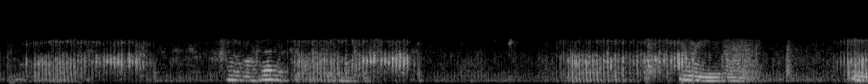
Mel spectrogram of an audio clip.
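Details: Sleeping cat snoring: rhythmic, rumbling breaths with a purring, whistly quality in slow cycles; ordinary snoring.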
